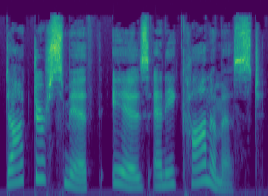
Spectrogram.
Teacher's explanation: notice the stress on Economist this content word has new information so it is emphasized there are four syllables in Economist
